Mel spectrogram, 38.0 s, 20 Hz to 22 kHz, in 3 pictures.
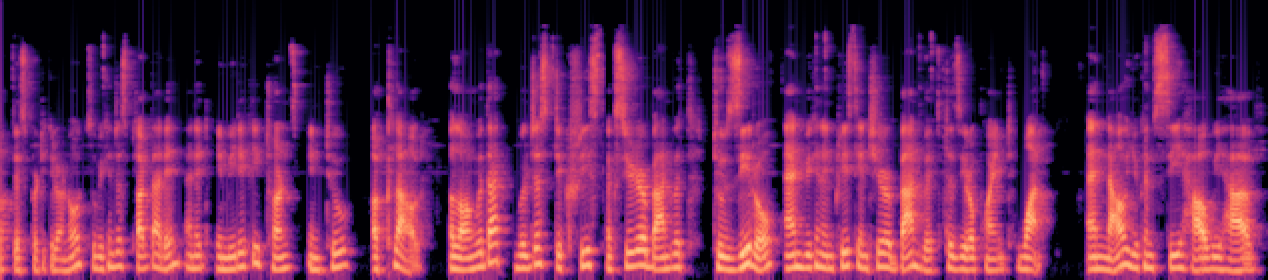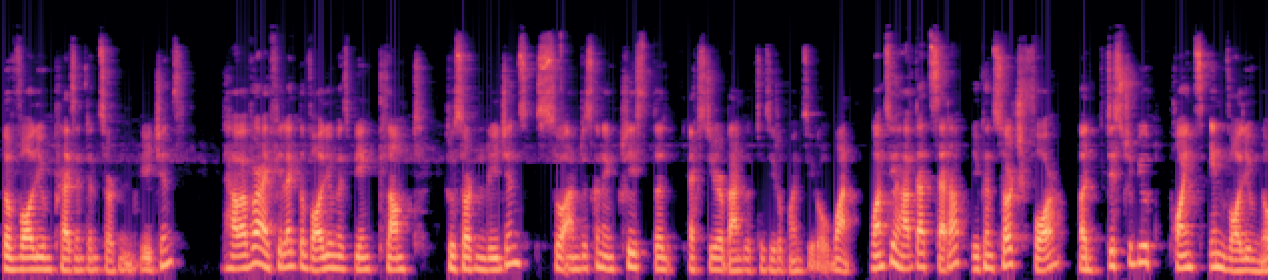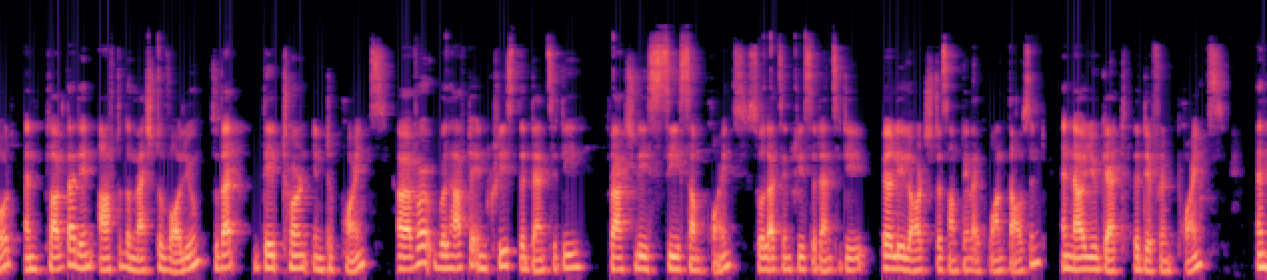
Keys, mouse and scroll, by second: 0.2-2.9 drag, 4.6 scroll down 2, 5.4-7.8 drag, 8.2-10.8 drag, 11.0 scroll up 3, 11.5-13.5 middle drag, 14.3 scroll down 2, 14.7-15.6 middle drag, 18.2-21.3 drag, 21.3 scroll down 1, 22.1 scroll down 2, 25.5 BackSpace, 29.3-29.8 scroll up 2, 29.9-31.6 drag, 33.0 click, 33.4-35.5 drag, 34.4 0, 35.9-37.5 middle drag, 37.7 middle click, 37.8 scroll down 4, 37.9 middle click.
